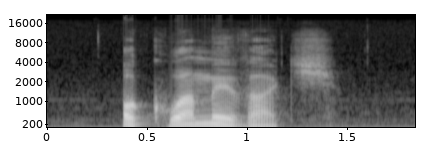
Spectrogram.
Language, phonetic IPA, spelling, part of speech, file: Polish, [ˌɔkwãˈmɨvat͡ɕ], okłamywać, verb, Pl-okłamywać.ogg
